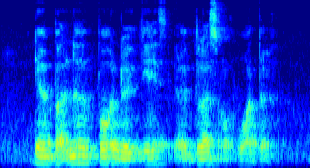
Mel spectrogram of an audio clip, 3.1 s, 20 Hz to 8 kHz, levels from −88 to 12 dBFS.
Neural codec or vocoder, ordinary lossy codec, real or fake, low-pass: codec, 16 kHz, 16 kbps, FunCodec, trained on LibriTTS, 50 frames a second; none; fake; none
